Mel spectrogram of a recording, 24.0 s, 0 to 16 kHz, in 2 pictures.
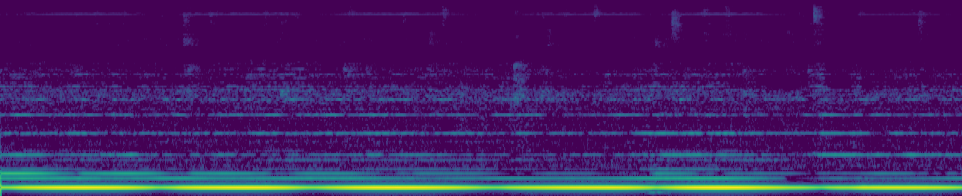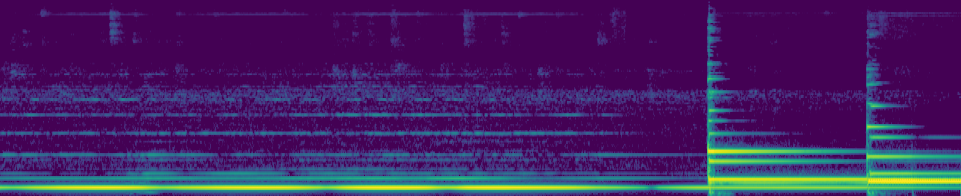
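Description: Crystal singing bowl sounding a steady low tone that swells and fades about every two seconds. About 21 seconds in, a higher-pitched bowl is struck, and it is struck again about two seconds later, ringing over the low tone.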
